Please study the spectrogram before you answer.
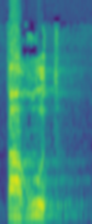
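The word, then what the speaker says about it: طاغوت: ایک مجلس میں تاغوت, 10 دن تاغوت پر مجلس پڑی, تاغوت غین کے ساتھ.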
